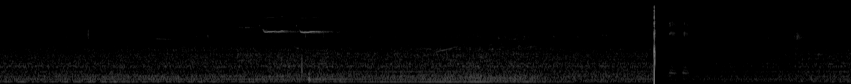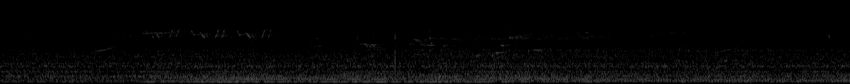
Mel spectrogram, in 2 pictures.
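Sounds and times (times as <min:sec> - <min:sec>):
steady low hiss: 0:00.0 - 0:17.0
short high bird chirps: 0:02.4 - 0:03.4.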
